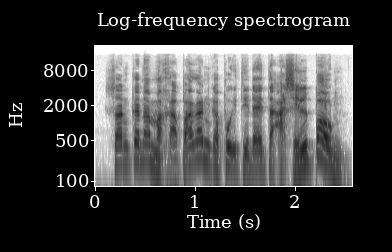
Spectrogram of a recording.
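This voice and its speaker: Exasperated farmer father, sharp and animated. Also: sits high, brisk, heavily acted. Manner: nagging, exasperated. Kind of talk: Ilocano radio drama acting.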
